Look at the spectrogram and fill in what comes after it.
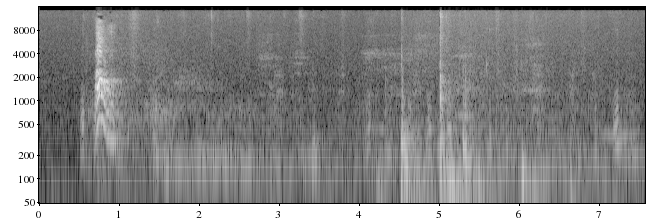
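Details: White Swiss Shepherd puppies of one litter, 19 days old, summer 2014: a sharp high cry near the start, then faint whimpers over steady rustling, with heavier thumps and handling noise around the middle.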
